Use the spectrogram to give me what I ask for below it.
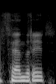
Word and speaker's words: Fenrir: is the sister of Fenris, the Fenris wolf, and some people say Fenrir, and then she's the sister of Midgard's worm.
